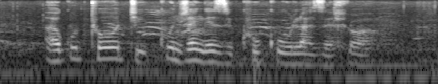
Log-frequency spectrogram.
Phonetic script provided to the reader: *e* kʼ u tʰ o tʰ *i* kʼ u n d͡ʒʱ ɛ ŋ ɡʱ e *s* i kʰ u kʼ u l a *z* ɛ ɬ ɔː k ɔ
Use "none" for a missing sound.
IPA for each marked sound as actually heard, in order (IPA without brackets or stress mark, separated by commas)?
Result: a, i, z, z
